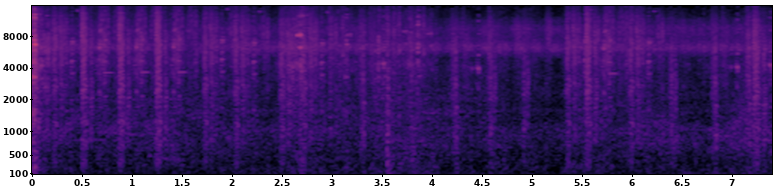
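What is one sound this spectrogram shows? Footsteps crunch steadily on rough dry ground.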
